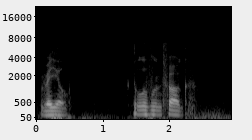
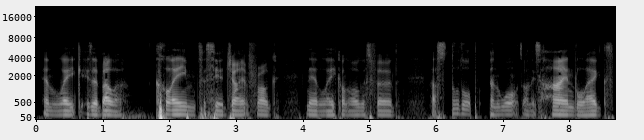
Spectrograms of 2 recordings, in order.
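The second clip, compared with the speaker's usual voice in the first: ordinary talk, nothing marked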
